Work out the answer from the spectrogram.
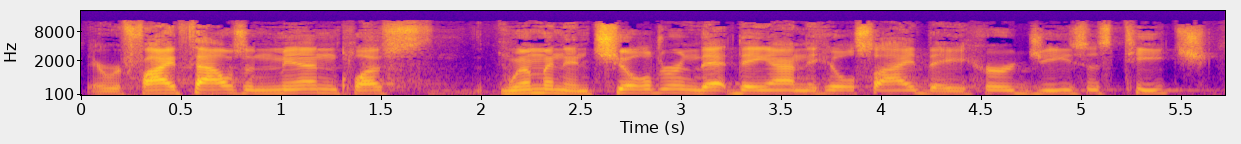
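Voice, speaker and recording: Male Sunday school teacher with a somewhat high voice, retelling stories with stumbling restarts. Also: steady tone, normal speed, in a large hall. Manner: storytelling, repeats words when starting sentences. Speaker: Bible class teacher.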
